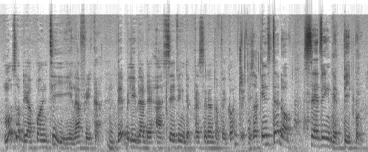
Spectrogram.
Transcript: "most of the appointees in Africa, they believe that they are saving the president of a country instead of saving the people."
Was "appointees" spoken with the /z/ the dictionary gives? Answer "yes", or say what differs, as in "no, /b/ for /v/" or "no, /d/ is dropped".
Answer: no, /z/ is dropped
